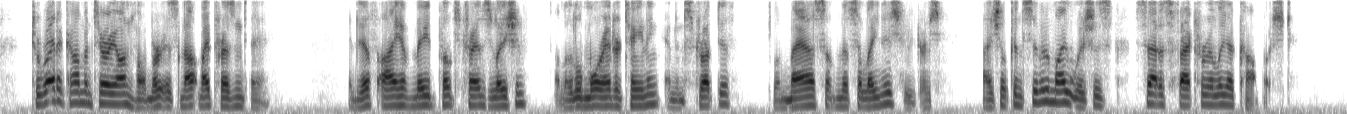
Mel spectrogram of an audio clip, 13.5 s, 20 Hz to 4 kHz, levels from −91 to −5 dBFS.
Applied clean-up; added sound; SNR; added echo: neural diffusion model UNIVERSE++.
